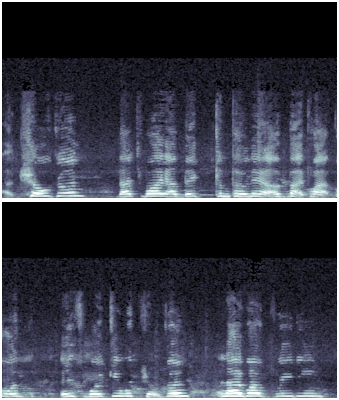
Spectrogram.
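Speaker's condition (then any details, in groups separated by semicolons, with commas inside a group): Cerebral palsy; leg cramps from staying in one position and poor circulation, back pain resolved after surgery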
